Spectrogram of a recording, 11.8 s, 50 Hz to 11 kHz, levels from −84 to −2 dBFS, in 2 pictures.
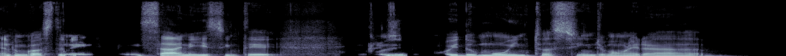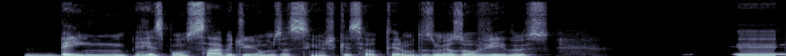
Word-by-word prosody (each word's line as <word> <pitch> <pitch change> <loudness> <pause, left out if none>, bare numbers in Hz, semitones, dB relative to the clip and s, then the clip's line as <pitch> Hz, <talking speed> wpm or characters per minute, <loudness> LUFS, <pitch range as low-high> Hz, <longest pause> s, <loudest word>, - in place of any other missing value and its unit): Eu 110 - -1
não 100 -2 0
gosto 100 0 +1
nem 95 0 -3
de 95 - -14 0.3
pensar 120 -3 +3
nisso 105 -3 0
em 95 - -6
ter 100 +2 -1 0.6
inclusive 95 -2 -3 0.2
cuido 115 +4 0
muito, 115 +3 +1
assim, 100 +2 -2
de 95 - -5
uma 90 - -3
maneira 100 +2 -3 0.8
bem 120 - +3
responsável, 100 -5 +2
digamos 95 -1 -3
assim, 90 - -1
acho - - -7
que - - -5
esse - - -1
é - - +1
o - - -4
termo, - - -2
dos 100 -1 -6
meus 100 +1 +4
ouvidos. 110 -6 +1 1.4
Eh, 95 -1 +2
100 Hz, 155 wpm, -24 LUFS, 95-115 Hz, 1.4 s, meus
